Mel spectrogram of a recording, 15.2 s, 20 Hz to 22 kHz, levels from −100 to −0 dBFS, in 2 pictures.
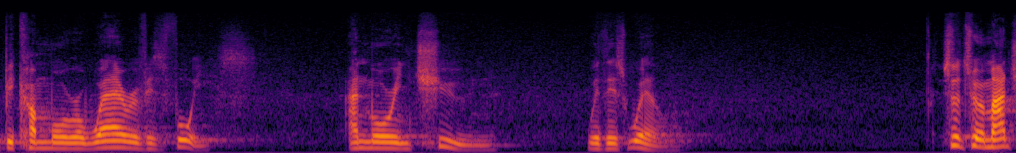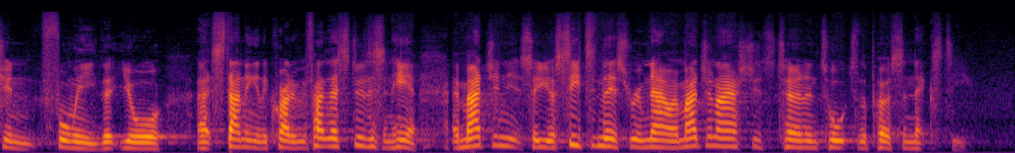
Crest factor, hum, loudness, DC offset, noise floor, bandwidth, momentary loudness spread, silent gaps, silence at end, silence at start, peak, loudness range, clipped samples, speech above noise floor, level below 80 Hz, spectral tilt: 28 dB; none; -30 LUFS; under 0.1%; -74 dBFS; 15.5 kHz; 13 LU; none; 0.4 s; 0.05 s; -4 dBFS; 11 LU; under 0.1%; 44 dB; -82 dBFS; -5 dB/octave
